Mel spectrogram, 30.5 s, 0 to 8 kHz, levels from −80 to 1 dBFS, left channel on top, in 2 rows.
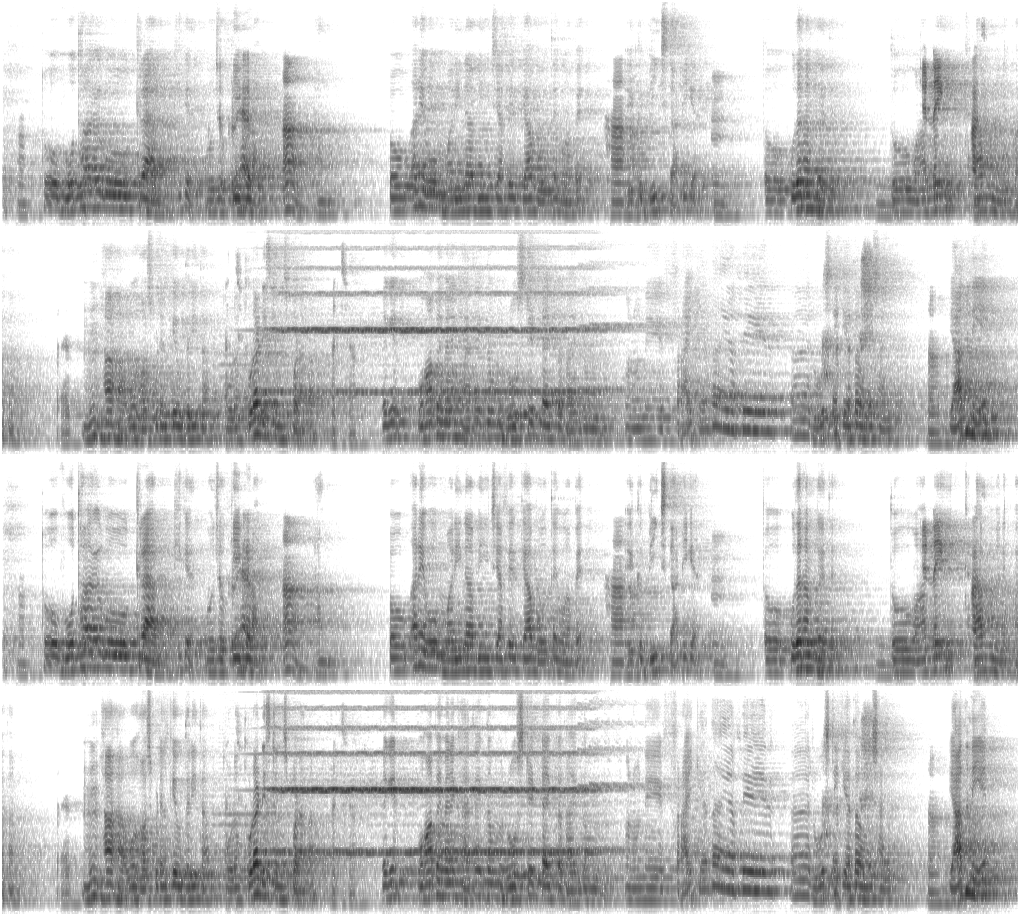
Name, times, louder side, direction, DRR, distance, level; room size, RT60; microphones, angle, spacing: voice 1, 0.6-3.9 4.7-5.0 5.8-8.7 9.3-10.4 11.4-12.5 13.3-14.3 14.6-15.4 16.4-20.0 20.9-21.2 21.5-28.6 29.4-30.0, right 2 dB, 50° right, 3 dB, 2.6 m, -27 dB
voice 2, 3.3-3.7 4.2-4.6 9.1-9.6 10.6-10.9 13.1-13.4 13.8-14.1 14.5-14.7 15.2-15.3 16.1-16.3 20.2-20.6 27.5-27.8 28.1-28.3 29.1-29.5, left 1 dB, 15° left, 5 dB, 1.8 m, -30 dB
sound 1, 18.4-24.9, right 6 dB, 75° right, 2.0 m, -27 dB
25.0 x 22.5 x 9.5 m, 2.4 s
head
